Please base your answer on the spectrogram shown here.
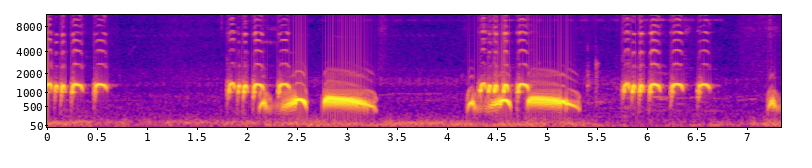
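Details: Perkutut (zebra dove) singing in lively crystal-voiced style, played as a lure for other birds: clusters of rapid ringing hooked notes separated by pauses. Deeper, longer coos of a spotted dove join between the clusters.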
